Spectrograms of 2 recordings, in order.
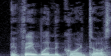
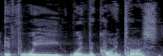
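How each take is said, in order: First: "they" set apart as the other team; stress on THEY. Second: "we" stretched and pitched up; stress on WE. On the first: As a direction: lean on "they" to contrast it. Contrasts they and we, coach's instructions. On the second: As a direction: punch "we" against the other team. Contrasts we with they, coach's instructions. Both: Acted.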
